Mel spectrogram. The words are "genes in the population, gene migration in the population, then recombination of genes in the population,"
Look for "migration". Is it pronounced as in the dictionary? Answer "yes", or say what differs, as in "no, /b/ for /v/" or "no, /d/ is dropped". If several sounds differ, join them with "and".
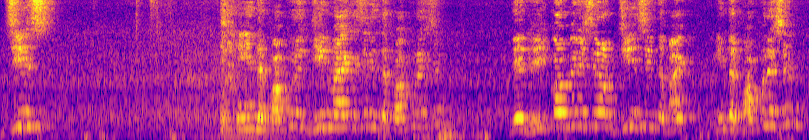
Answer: no, /s/ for /ʃ/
